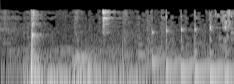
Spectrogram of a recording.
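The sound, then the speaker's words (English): One sharp glassy clink of glasses of red wine near the start, followed by a run of quick, lower-pitched knocks and rattles, with no one speaking. “That's our red glass of wine. We are popping it here.”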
